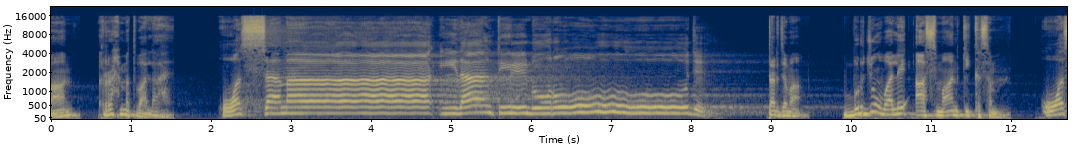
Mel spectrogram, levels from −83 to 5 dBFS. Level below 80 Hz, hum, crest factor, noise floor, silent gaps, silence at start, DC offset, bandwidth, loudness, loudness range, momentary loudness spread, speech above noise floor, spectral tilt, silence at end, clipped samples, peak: -46 dBFS; none; 14 dB; -61 dBFS; none; 0 s; under 0.1%; 16.5 kHz; -14 LUFS; 6 LU; 12 LU; 46 dB; -4 dB/octave; 0 s; under 0.1%; 0 dBFS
